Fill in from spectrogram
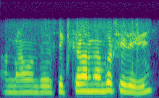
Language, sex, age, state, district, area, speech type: Kannada, male, 30-45, Karnataka, Raichur, rural, conversation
